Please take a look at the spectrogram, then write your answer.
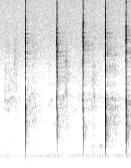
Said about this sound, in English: Golf clap. That's a little golf clap.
